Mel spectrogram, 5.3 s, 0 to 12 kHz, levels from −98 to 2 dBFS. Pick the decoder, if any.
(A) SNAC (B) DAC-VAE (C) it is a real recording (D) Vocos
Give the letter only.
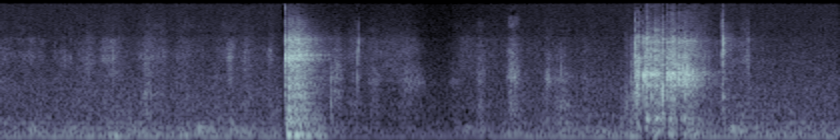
C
